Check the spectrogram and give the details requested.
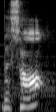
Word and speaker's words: Besson: We talked about Lucy, Luc Besson, rhymes with croissant.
